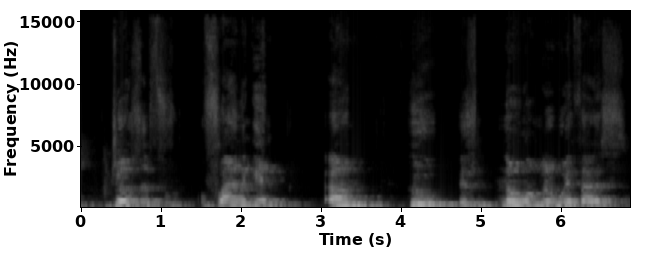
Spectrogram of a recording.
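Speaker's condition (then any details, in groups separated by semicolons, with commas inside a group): Cerebral palsy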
